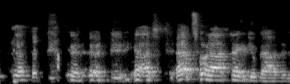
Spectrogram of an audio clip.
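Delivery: amused laugh breaking into the words. Real, not acted. Teacher laughing after someone barked, then amused.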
